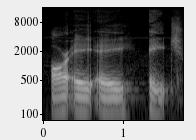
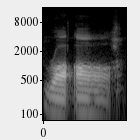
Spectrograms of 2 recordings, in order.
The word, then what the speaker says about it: Ra'ah: R-A-A-H, Ra'ah. The pronunciation would be R-A-W/A-W.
